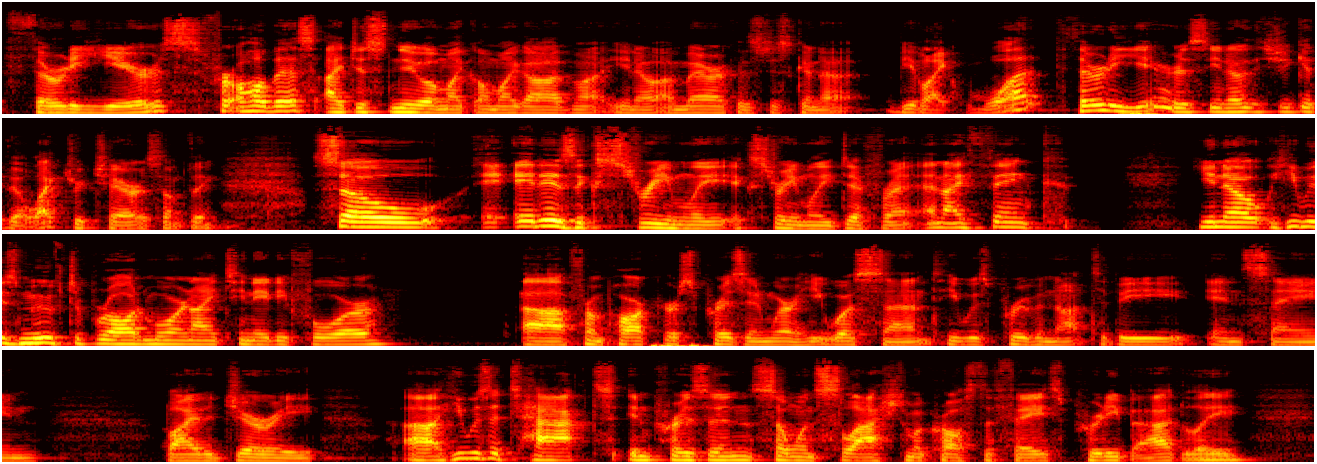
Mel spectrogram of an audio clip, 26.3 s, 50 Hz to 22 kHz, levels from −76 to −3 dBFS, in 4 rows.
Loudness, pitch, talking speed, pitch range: -26 LUFS, 125 Hz, 190 wpm, 110-145 Hz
